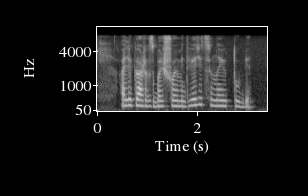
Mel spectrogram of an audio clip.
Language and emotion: Russian, neutral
